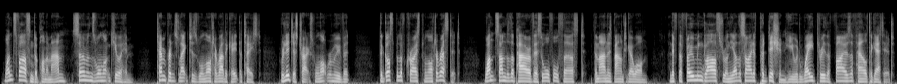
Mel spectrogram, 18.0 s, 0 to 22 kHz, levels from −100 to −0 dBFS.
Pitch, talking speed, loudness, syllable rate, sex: 145 Hz, 230 wpm, -22 LUFS, 6.4 syllables/s, male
